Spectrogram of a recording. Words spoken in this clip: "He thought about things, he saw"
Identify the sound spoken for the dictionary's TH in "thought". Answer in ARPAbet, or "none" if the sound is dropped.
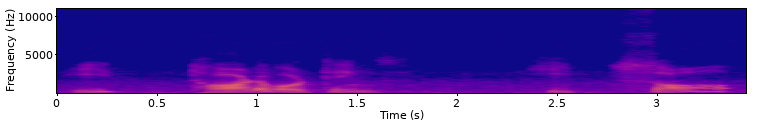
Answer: T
